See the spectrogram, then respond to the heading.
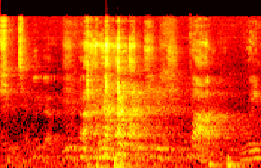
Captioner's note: group laughs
